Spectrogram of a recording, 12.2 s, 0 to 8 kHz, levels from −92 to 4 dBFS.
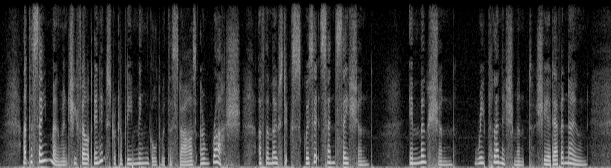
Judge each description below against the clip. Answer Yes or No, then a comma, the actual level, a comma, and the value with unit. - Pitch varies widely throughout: Yes, wide, 6.6 semitones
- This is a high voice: Yes, high, 230 Hz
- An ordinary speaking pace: No, slow, 120 wpm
